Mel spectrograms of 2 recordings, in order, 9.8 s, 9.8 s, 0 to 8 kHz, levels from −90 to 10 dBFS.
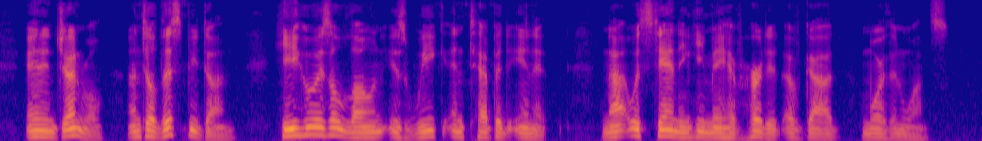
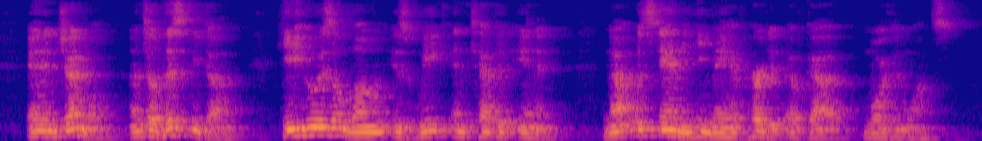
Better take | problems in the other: first | room echo; dies away in 0.7 s

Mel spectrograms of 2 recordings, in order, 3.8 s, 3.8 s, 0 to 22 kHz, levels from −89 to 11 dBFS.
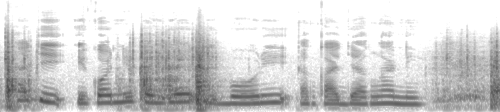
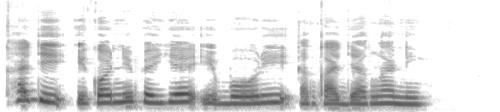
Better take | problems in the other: second | background sound (Drawer open or close); as loud as the speech

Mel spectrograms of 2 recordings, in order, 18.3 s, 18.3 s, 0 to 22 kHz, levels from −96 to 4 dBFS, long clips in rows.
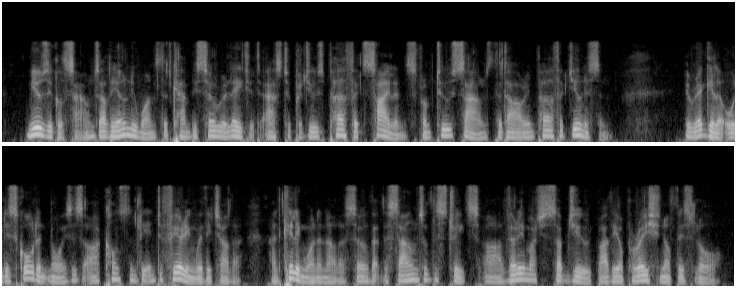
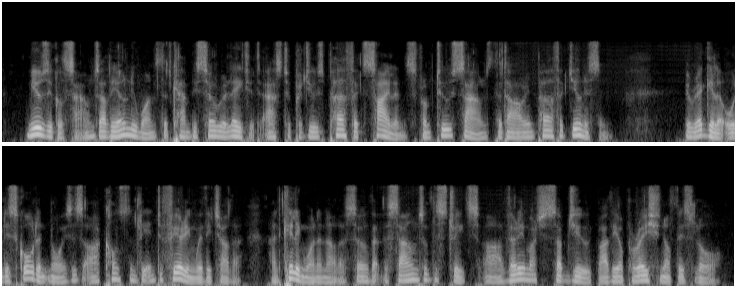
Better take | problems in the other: first | noise reduction (neural mask model Resemble Enhance denoiser)

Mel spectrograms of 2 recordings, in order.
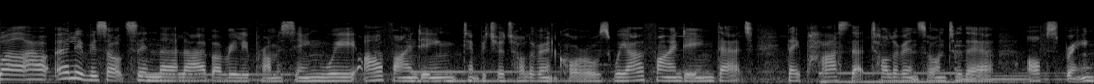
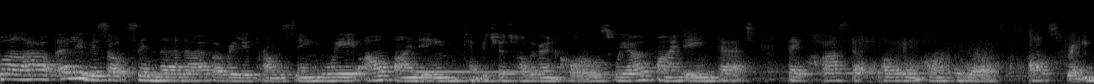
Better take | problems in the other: first | noise reduction (neural separator model SepFormer DNS4)

